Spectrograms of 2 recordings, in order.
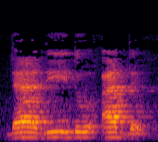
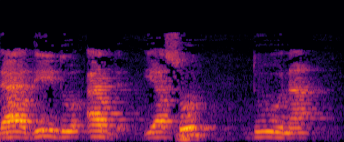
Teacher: dal makhrajnya dadidu ad, di atraf lisan dengan usul asanaya al-ulya atau dekat kepada gigi seri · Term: muraqqaqah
